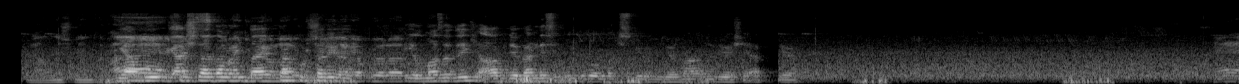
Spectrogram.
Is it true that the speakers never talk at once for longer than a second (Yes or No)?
No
